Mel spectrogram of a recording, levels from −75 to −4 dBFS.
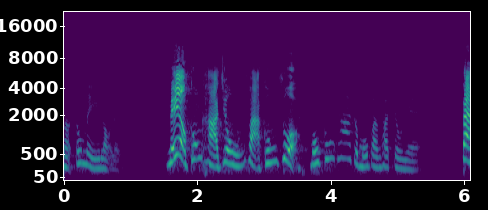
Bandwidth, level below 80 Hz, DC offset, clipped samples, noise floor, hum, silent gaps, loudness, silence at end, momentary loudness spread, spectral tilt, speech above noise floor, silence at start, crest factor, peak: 11.5 kHz; -90 dBFS; under 0.1%; under 0.1%; -78 dBFS; none; none; -27 LUFS; 0 s; 25 LU; -1 dB/octave; 46 dB; 0 s; 26 dB; -6 dBFS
